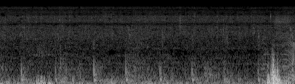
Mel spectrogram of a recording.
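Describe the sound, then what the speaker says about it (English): Steady rain downpour in Genshin Impact, Inazuma region, a continuous broadband hiss of falling water with scattered patters and a louder thump near the end, no voices. "Taking a stroll in the middle of a downpour certainly rouses the spirit"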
